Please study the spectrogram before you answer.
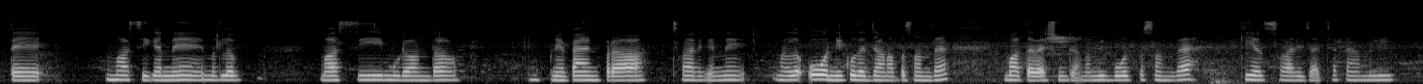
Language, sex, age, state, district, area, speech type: Dogri, female, 18-30, Jammu and Kashmir, Reasi, rural, spontaneous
